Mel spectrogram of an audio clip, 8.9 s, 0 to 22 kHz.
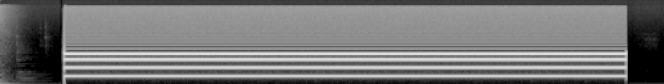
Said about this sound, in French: Là, vous allez entendre un son harmonique, d'abord à 400 Hz, puis 800, 1200 et 1600, créé par Laurent Demagny.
